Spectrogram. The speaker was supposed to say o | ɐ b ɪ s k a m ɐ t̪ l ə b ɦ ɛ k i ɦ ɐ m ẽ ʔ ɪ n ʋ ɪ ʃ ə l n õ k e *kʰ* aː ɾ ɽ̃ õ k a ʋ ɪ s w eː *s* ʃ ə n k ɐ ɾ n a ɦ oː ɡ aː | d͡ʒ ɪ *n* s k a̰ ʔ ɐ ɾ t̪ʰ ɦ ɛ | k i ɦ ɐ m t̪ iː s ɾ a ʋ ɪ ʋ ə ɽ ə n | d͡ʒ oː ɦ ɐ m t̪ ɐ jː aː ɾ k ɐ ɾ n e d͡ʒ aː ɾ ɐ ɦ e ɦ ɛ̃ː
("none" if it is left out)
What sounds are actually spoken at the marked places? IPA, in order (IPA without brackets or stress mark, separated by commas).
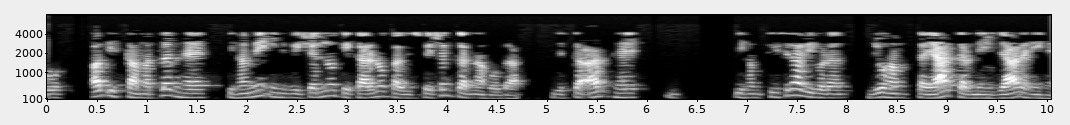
k, none, none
